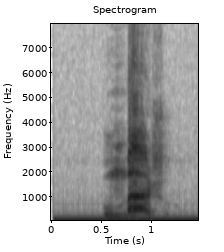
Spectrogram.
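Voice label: "un basgiu", Corsican; un b'aƷu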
